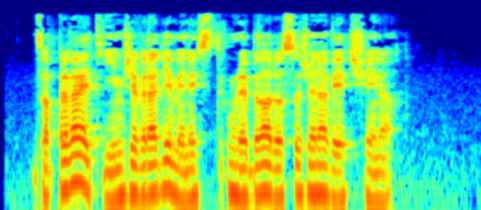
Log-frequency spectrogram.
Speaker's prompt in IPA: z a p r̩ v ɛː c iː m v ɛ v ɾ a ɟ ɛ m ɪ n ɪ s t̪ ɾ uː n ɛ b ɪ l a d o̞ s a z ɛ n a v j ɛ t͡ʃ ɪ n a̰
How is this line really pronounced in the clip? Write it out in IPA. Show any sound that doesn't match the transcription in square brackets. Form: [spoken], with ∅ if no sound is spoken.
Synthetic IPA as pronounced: z a p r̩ v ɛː c iː m [ʒ] ɛ v ɾ a ɟ ɛ m ɪ n ɪ s t̪ ɾ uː n ɛ b ɪ l a d o̞ s a [ʒ] ɛ n a v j ɛ t͡ʃ ɪ n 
